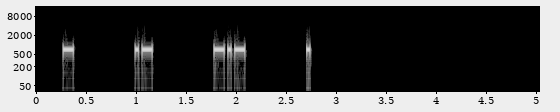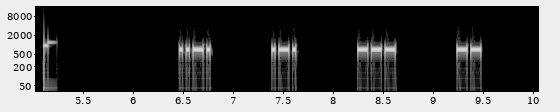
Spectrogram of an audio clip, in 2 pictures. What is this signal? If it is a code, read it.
Morse code, heard as a keyed tone, about 36 wpm, spaced as for 12 wpm, 690 Hz. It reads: TAKE FROM
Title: 6x Character Spacing - Top 300 Words - 35wpm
